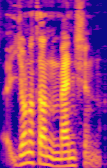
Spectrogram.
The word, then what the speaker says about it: Jonatan Männchen: Jonatan Männchen, so it's a German thing, but yeah, pretty close.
